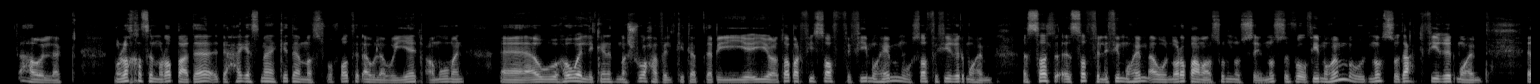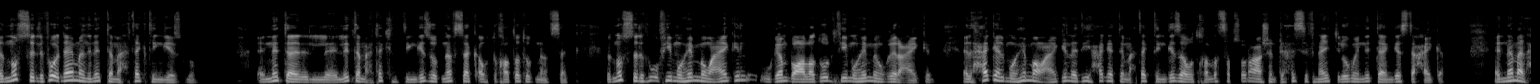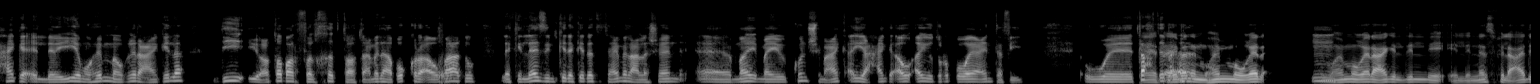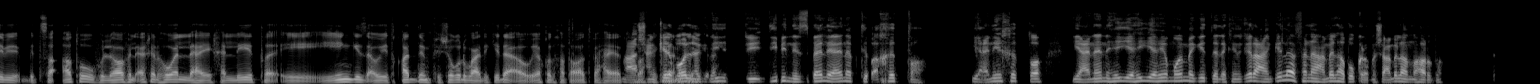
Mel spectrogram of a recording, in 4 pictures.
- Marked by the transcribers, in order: tapping; other background noise; in English: "drop"
- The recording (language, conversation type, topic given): Arabic, podcast, إزاي بتقسّم المهام الكبيرة لخطوات صغيرة؟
